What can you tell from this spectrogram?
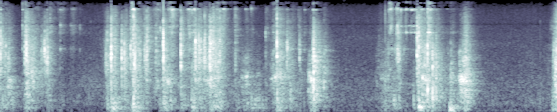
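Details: Rusty the dog playing with Elliott the corgi: harsh, noisy bursts of yips and rough barking come in clusters, with bouts of scuffling between them and a quiet pause late on before sound resumes.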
